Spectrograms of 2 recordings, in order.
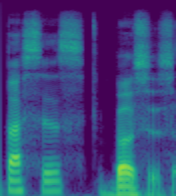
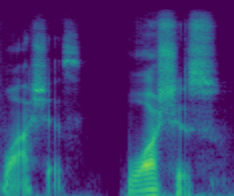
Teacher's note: A very short I sound plus the Z. And like red, this adds an extra syllable. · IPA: /ɪz/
